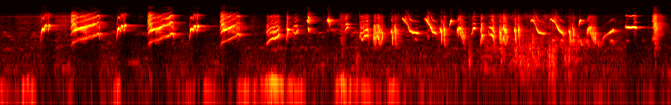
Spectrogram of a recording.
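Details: Long-tailed shrike in full song, delivering a dense mimicked medley with canary phrases and other birds' calls; rapid, tightly packed high whistles and chirps running on without a break, growing faster and busier toward the end.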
